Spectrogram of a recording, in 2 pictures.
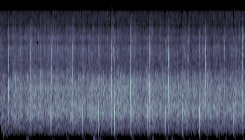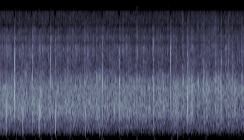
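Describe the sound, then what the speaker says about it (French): A large audience at an official ceremony breaks into sustained applause, many distinct hand claps ringing out over a dense steady patter, fairly distant and evenly paced throughout. "Je voudrais qu'ensemble, nous leur traduisions notre infini soutien à travers un tonnerre d'applaudissements."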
